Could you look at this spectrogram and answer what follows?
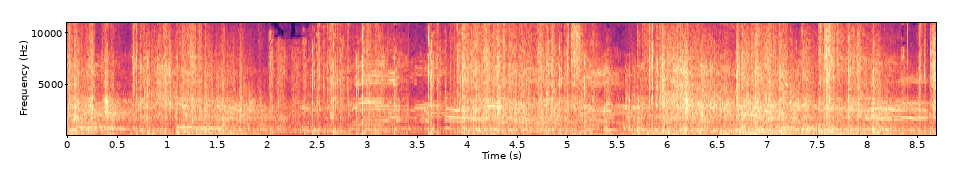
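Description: Artillery booms and scattered musket fire in the Civil War strategy game Ultimate General Civil War, a dense continuous battle din with repeated muffled blasts, while a person talks over it.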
